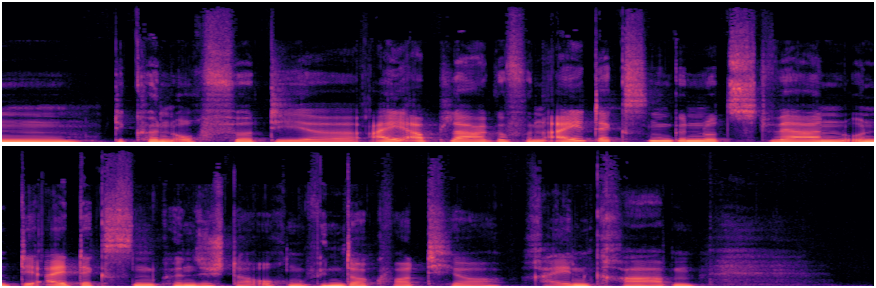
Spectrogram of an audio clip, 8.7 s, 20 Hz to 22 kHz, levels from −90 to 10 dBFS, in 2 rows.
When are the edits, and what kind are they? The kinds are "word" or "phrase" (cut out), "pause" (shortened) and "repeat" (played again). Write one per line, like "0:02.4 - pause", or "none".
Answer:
none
